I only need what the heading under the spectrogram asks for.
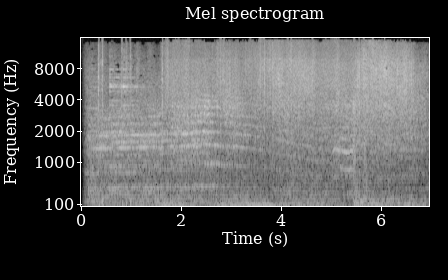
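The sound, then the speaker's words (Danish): A war film sound effect of Ju 87 Stuka dive bombers attacking ships with bombs gives a loud, sustained barrage of explosions and sharp bursts over a heavy low rumble, dense and unbroken from start to finish. “det er jo en styrtbomber JU-87 Stuka, der angriber skibe med, med bomber”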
